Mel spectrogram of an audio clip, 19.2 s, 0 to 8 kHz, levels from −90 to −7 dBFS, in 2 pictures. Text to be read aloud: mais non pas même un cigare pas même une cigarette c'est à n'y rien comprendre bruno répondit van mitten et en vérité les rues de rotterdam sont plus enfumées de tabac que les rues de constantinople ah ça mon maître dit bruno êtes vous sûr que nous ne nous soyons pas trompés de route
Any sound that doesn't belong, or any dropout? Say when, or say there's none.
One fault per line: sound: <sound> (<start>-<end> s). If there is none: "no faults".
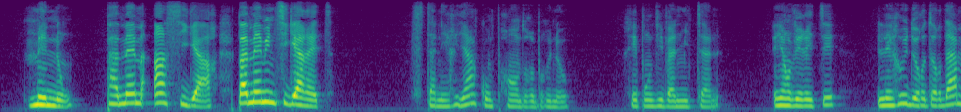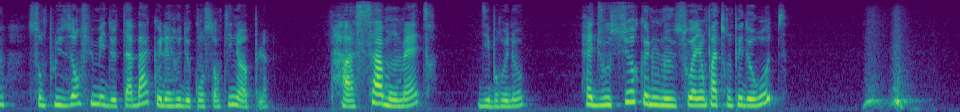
sound: whoosh (18.2-19.0 s)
